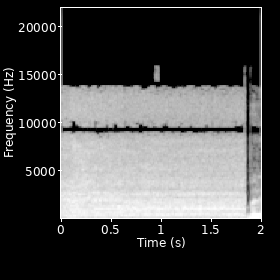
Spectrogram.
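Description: Handheld hair dryer blowing on hair wound around a round brush: a steady rush of air with a faint whine. It cuts off suddenly near the end.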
